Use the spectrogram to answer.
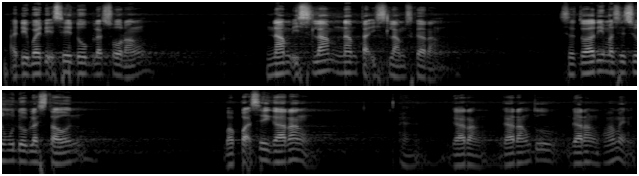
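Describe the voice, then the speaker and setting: A man's voice: mid-range voice, normal speed, pauses often, bright, forceful tone, in a large hall. A man preaching to a live audience, telling stories and putting questions to his listeners. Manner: storytelling, addressing listeners directly with questions. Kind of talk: religious talk to a live audience.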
